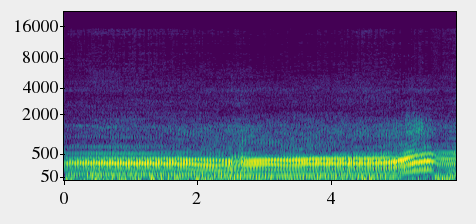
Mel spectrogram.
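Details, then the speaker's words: Custom Yamaha Banshee with Suzuki Katana 600cc engine after Stage 4 rejet, first test ride, possibly not fully warmed: flat droning note that won't pull cleanly, brief surge and sag; runs worse than before. "all right i think that's actually worse i don't know ah i don't know how that's actually worse that's crazy"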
